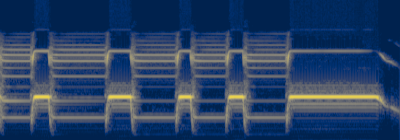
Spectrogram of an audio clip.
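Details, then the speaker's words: Older pulse induction metal detector modified toward VLF-like sensitivity: clean even beeps, then a long tone gliding smoothly down as the oscillator frequency is swept; started at highest frequency, the phase lock loop stays locked. "it'll stay locked but it's just something you got to keep in mind when you muck around with uh the oscillator you must start it in the highest possible frequency and then you can do whatever you want with it"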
